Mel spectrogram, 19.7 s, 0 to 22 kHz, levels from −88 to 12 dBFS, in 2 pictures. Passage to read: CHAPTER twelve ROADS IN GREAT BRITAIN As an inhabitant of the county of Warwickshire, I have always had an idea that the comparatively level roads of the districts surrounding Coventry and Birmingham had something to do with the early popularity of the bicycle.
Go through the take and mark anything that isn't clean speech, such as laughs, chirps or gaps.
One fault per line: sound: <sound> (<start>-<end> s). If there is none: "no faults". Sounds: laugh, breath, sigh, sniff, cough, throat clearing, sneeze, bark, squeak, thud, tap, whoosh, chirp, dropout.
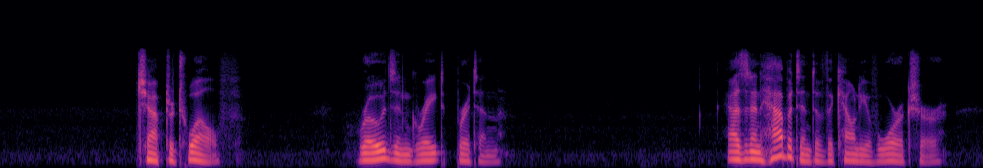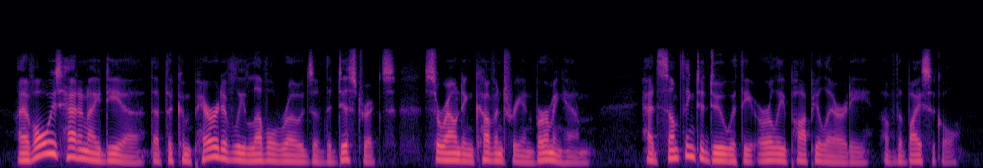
no faults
